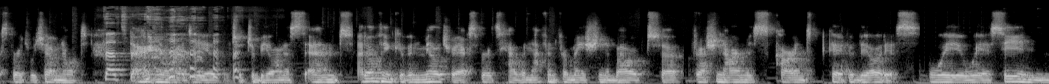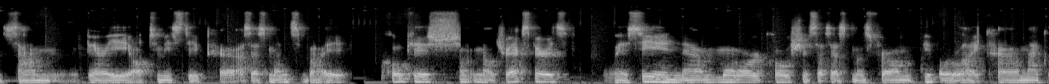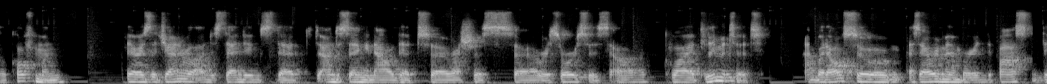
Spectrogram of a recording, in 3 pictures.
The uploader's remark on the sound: This episode was recorded on October 6th, 2022 via Zoom.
